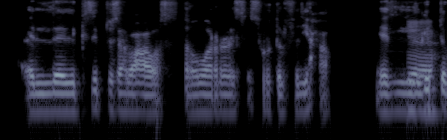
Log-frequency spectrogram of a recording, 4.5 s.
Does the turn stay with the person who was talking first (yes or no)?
yes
